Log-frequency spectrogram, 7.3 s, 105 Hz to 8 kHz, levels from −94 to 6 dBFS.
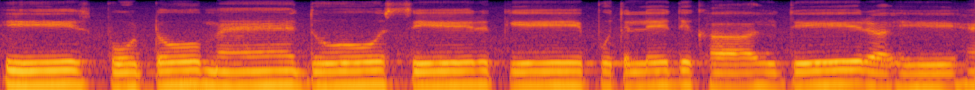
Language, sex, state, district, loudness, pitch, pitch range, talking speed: Hindi, male, Madhya Pradesh, Umaria, -14 LUFS, 130 Hz, 125-135 Hz, 90 wpm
